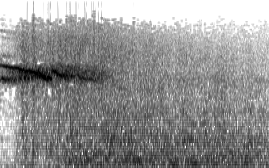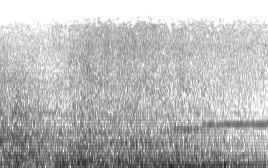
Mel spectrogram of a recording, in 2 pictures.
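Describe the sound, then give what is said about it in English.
Loud thunder rolls and rumbles continuously for several seconds, a dense low roar with no voices; a brief high whistling tone sounds at the very start. “He came in thunder.”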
